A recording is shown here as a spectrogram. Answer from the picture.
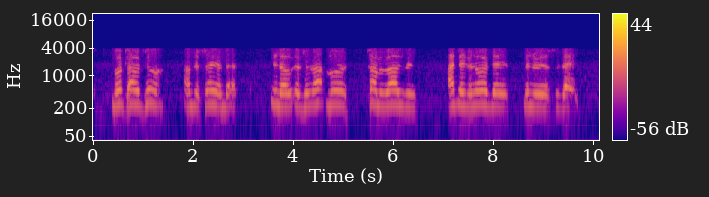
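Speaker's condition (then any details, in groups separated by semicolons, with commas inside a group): Throat cancer; sometimes chokes up while speaking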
